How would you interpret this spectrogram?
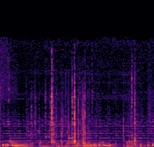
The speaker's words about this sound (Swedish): En duva landar utanför fönstret. Och det var inte en av de där vanliga grå duvorna. Den här var vit som snö. Precis en sån duva som Jonathan bett mig skicka från Nangiala.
